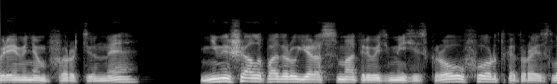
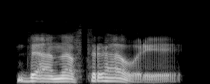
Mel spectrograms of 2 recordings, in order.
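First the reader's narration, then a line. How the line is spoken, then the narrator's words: Laughing woman. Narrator (Russian): хохотнув, сказала креолка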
